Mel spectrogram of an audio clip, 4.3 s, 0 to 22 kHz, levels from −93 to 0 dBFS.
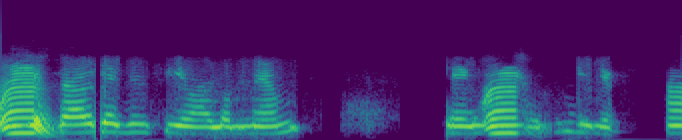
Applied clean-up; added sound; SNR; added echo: neural mask model Resemble Enhance denoiser.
